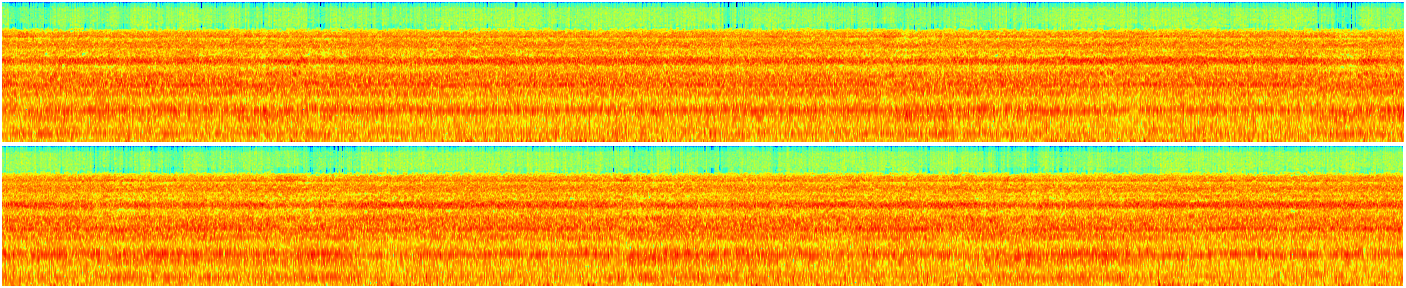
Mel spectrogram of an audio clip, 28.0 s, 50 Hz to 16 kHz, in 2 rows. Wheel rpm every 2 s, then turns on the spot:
230, 230, 230, 230, 230, 230, 230, 230, 230, 230, 230, 220, 220, 230.
none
